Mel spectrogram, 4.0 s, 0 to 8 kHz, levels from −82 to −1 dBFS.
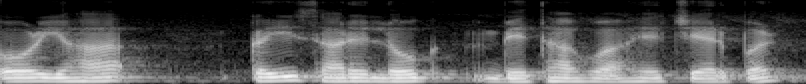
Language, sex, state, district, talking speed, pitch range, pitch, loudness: Hindi, male, Arunachal Pradesh, Longding, 150 wpm, 110-125 Hz, 120 Hz, -13 LUFS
